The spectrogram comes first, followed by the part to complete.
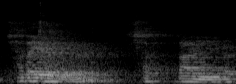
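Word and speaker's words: Shaddai: 앞에서 행하여 완전하라 오늘도 함께 엘사자리 물론 정확히 발음하면 샤다이라고 하는 샷다 얘기가 좀 정확한 표현이 됐네요 하기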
